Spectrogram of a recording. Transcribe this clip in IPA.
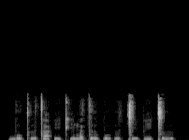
b u kʼ ɯ t a ʔ i kʰ i m ɐ t ɯ p u ʔ ɯ ǀ i p i ǀ ɯ

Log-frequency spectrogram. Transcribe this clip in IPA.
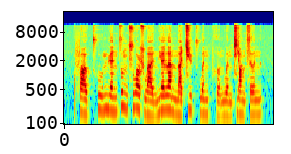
f ɑ˨˩ ʊ̯ t̪ʰ u˨˦ n̪ ɥ ɛ˨˦ n t̪ ʊ˥˨ ŋ s w ɔ˥˨ ʂ w a˨˩ ɪ̯ n̪ j ɛ˦ l a˥˨ n n̪ ä˨˩ t͡ɕ y˥˨ t̪ʰ w ə˨˦ n pʰ ɤ˨˦ n̪ w ə˨˦ n t͡ɕ j ɑ˥˨ ŋ s ə˦ n

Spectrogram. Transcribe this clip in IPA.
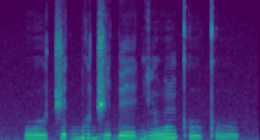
w uː˨ t͡ʃ ɛ˦ ɡ͡b u˦ d͡ʒ i˨ ɗ eː˨ ɡ ĩ˦ w ũ˦ kʼ uː˨ kʼ u˨

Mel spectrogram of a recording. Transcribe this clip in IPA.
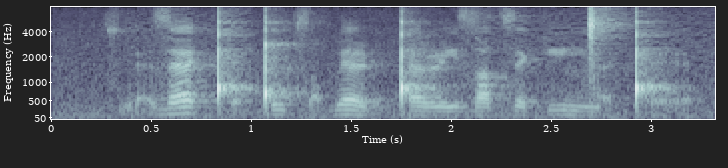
t͡s ṵ ɾ æ̰ z æ ǃʰ ɛ̰ ǃ u t͡s ɑ̰ b ɛ ɽ ḭ ǃ æ ɭ i z ɑ t͡s ɛ k i ŋ͡ǀ æ̰ ǃʰ ɛ̰

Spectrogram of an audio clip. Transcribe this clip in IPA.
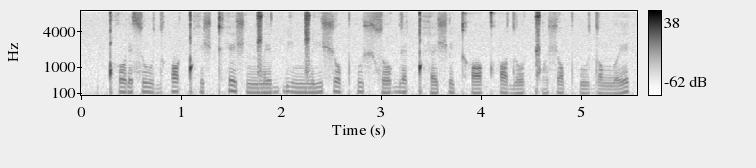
ǃʰ o ɾ ɪ s u d | ɔ ǃʰ ɪ ʃ kʰ e ʃ ŋ͡ǁ ɪ d ɓ i ŋ͡ǁ i ʃ o pʰ u ʃ s o ɡ ɛ ǃʰ ɛ ʃ ɾ i kʰ ɔ kʰ ɔ d o ɡ͡ǁ ɔ ʃ ɔ pʰ u d ɔ ŋʷ e

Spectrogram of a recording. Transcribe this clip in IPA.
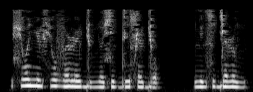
ɕ o ɐ̯ ɲ i ɭ ç o v œ ɭ i ɭ ɟ o ʎ œ ɕ ə lʲ d i ɬ ə ɭ ɟ o | lʲ œ lʲ ɬ i ɟ i ɐ̯ ɭ ʊ ʎ

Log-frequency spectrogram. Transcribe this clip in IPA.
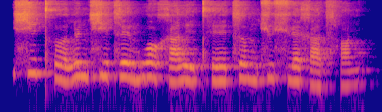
ɕ i˥ t̪ʰ ɤ˨˩ l y˥˧ n ɕ i˥˧ t͡s e˥˧ ɪ̯ m w ɔ˥˩ x ä˧˥ l i˧˥ t̪ʰ e˥ ɪ̯ t͡s ɤ˥˧ ŋ ɕ y˥˧ ɕ ɥ ɛ˥˩ x ä˨˩ t͡sʰ ɑ˦ ŋ

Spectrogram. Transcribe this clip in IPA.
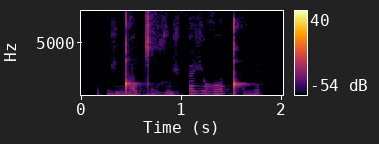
θ a̤ ʒ ŋ͡ǃ a w ɡ͡ǀ ɛ w z ɯ ʒ θ a ʒ i ʁʷ ɤ ǃʰ ɛ̤

